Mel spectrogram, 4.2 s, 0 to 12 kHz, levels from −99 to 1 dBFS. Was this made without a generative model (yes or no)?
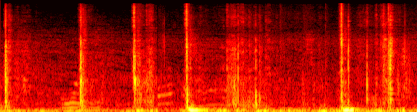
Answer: yes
